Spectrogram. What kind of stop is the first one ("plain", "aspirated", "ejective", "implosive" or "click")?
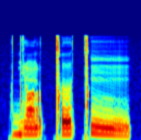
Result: plain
